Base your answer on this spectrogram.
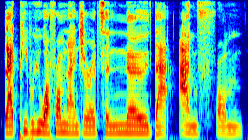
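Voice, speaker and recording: A woman's voice: low-pitched, little pitch movement, a little slow. A woman from the UK hosting a casual interview, candid and teasing. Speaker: podcast host.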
